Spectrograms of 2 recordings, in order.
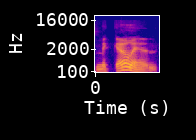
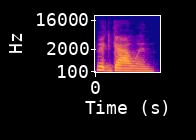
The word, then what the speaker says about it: McGowan: Did I mangle your last name? I asked how to pronounce it, and then I think I messed it up. McGowan. McGowan. I said it right the first time, and then I messed it up while we were recording.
